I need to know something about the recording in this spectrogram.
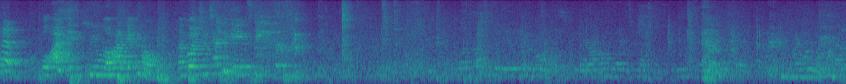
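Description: A young girl speaks loudly in a large echoing hall.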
